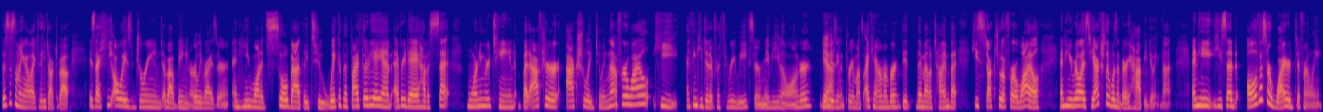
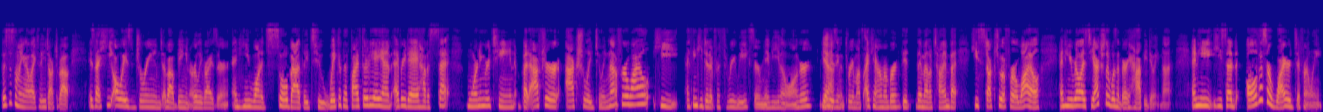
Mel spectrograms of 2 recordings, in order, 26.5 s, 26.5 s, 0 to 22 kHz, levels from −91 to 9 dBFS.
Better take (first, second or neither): first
